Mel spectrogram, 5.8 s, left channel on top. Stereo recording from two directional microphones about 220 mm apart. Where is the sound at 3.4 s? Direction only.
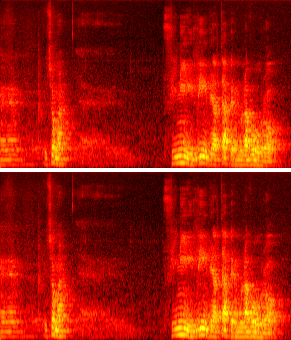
Centre (ahead or behind).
